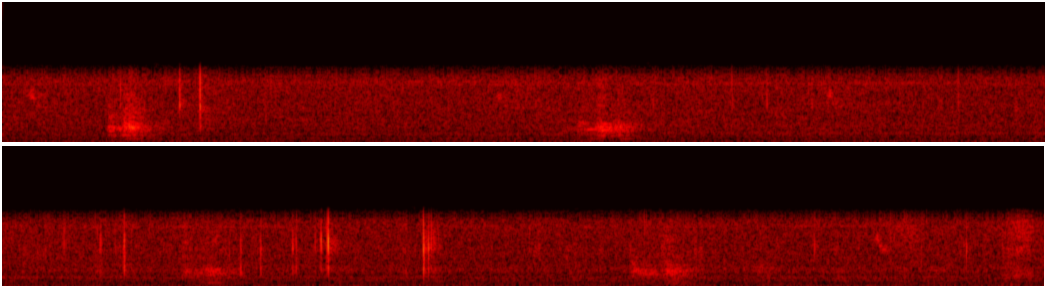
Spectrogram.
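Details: Squirrel named Smrda (Stinky) gnawing on corn, giving short bursts of gritty crunching every second or two, with scattered dry clicks between them against a quiet indoor hiss.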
